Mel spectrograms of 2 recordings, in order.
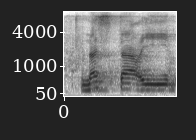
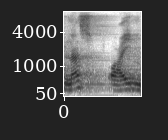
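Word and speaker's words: نستعين: এরপর নাস্তাইন, অনেকে নাস আইন বলে, নাস ত, এখানে তা ত হবে না, নাস্তাইন এবং আইন উচ্চারণটা চাপ দিয়ে বলতে হবে।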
